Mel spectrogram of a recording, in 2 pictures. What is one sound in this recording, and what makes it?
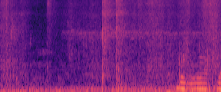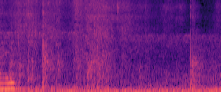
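A cat rustles and crinkles through a fabric play tunnel.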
